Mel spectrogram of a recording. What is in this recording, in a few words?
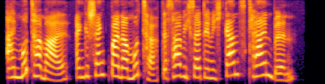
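german female character; voice demos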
